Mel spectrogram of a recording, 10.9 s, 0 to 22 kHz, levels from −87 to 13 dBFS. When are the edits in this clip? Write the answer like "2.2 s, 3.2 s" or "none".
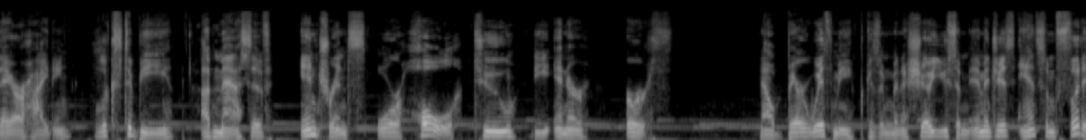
7.8 s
